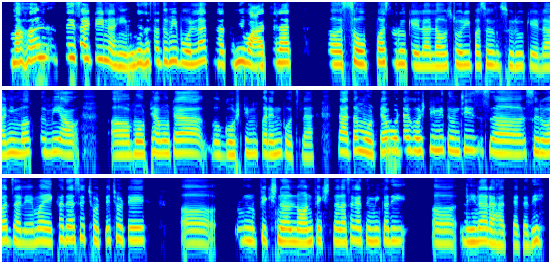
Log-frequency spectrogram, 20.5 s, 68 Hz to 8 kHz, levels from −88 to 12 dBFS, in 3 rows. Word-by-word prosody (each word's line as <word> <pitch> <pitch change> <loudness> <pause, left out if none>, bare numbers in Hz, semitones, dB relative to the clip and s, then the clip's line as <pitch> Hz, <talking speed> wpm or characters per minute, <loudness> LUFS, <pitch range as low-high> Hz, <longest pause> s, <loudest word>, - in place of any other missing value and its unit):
महानतेसाठी 325 +3 +4
नाही. 225 -8 +3
म्हणजे 220 +5 +2
जसं 275 +1 -1
तुम्ही 285 +1 +3
बोललात 260 +2 +3
ना, 235 - +2
तुम्ही 265 +4 +2
वाचनात 260 +4 +5 0.5
अ, 240 0 +6
सोप्पं 265 0 +5
सुरु 250 -1 -1
केलं, 210 -2 +1
लव्ह 210 0 +2
स्टोरी 230 0 0
पासून 225 +1 -1
सुरु 215 -1 -2
केलं 200 -2 -4
आणि 210 +4 -1
मग 230 +1 0 0.2
तुम्ही 245 +1 -4
अ, 210 -2 0 0.5
अ, 200 0 0
मोठ्या-मोठ्या 225 0 0 0.3
गोष्टींपर्यंत 220 0 -2
पोहचलात. 190 -3 -8 0.3
तर - - 0
आता 240 +2 +1
मोठ्या-मोठ्या 255 +2 +1
गोष्टींनी 265 +2 +1
तुमची 265 +1 -2
स 255 -1 -12 0.5
सुरुवात 235 -2 0
झाली 210 -3 -2
आहे. 195 - -6
मग 225 +1 -2
एखादे 225 +4 -2
असे 250 +2 -2
छोटे-छोटे 235 +1 -1 0.5
अ, - - -9 0.9
फिक्शनल, 225 -1 +1
नॉन 210 +1 +2
फिक्शनल 220 -1 -2
असं 245 +3 -4
काय 230 - 0
तुम्ही 225 -1 -1
कधी 225 0 -3 0.4
अ, - - -7 0.4
लिहिणार 220 +1 +2
आहात 185 -2 -2
का 180 - -6
कधी? 220 +6 -2
230 Hz, 150 wpm, -23 LUFS, 215-255 Hz, 0.9 s, अ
